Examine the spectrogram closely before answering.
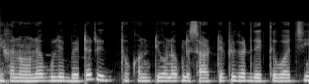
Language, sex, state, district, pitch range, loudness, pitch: Bengali, male, Bihar, Katihar, 155-170 Hz, -15 LUFS, 165 Hz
